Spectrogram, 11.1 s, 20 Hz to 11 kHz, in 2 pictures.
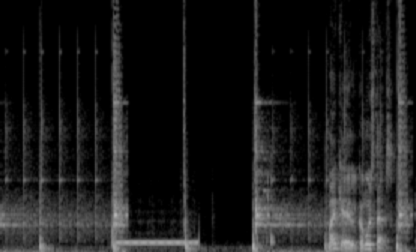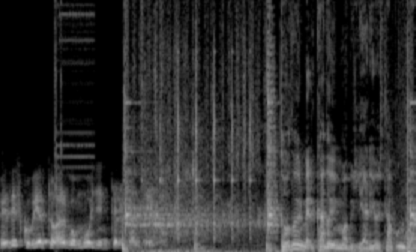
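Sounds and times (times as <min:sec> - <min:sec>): telephone dial tone: 0:01.7 - 0:02.7.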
